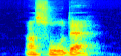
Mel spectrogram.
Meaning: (adjective) 1. carefree 2. free, unoccupied; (adverb) 1. peacefully 2. in a carefree manner
- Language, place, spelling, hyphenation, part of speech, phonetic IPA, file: Azerbaijani, Baku, asudə, a‧su‧də, adjective / adverb, [ɑsuːˈdæ], LL-Q9292 (aze)-asudə.wav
